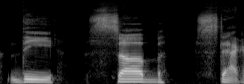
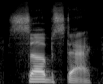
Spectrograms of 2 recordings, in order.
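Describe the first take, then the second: First: "The Substack" dragged out very slowly, the S of "Substack" sliding toward a th sound; slipping toward th. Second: Said in the usual way. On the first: Real, not acted. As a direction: stretch out "The Substack" as the S nearly becomes a th. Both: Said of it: "I keep wanting to use T H instead of S".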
